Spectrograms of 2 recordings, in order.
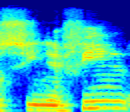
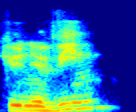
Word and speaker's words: Cynefin: Eh, Esto que está acá, el marco Cinefin, o como se pronuncia realmente, que es Cunefin, compara las características de 5 dominios, ¿sí?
